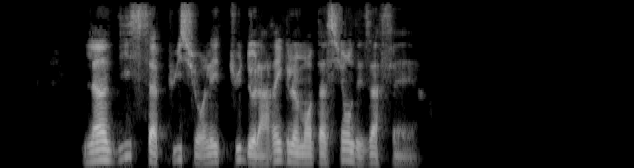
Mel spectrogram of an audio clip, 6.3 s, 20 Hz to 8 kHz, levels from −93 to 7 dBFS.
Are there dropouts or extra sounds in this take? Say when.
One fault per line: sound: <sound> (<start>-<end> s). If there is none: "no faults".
no faults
